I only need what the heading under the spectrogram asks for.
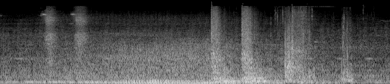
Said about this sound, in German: Stoppen Sie sofort den Motor!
